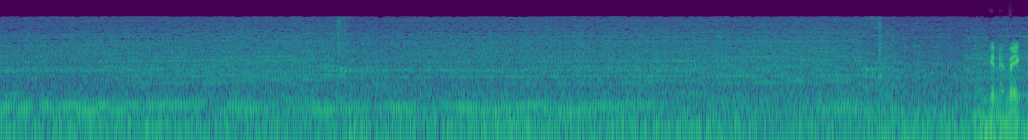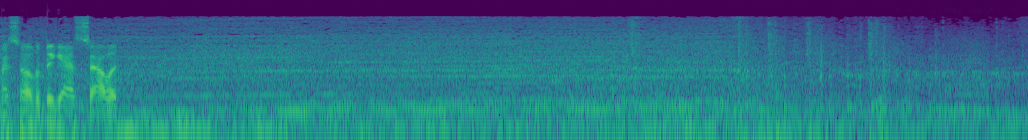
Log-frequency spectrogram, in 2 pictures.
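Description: A racing car engine roars at high speed, its pitch rising and falling through gear changes.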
